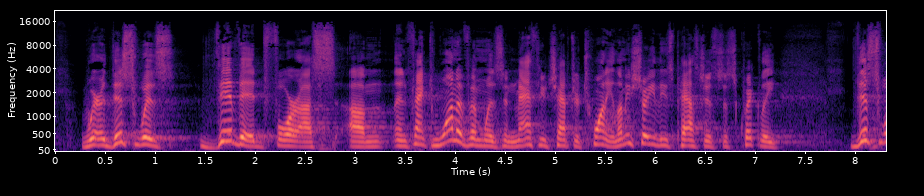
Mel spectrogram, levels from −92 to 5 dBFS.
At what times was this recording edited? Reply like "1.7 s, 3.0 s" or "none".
none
